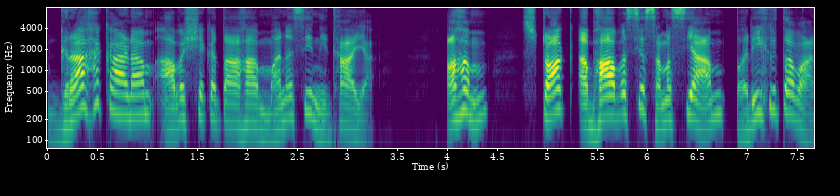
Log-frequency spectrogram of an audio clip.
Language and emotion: Sanskrit, happy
